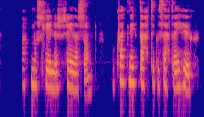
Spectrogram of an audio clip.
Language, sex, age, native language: Icelandic, female, 30-39, Icelandic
